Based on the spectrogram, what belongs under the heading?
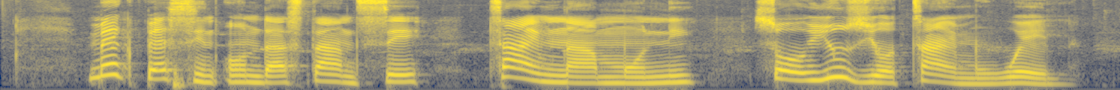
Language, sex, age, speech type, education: Nigerian Pidgin, female, 30-45, spontaneous, tertiary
